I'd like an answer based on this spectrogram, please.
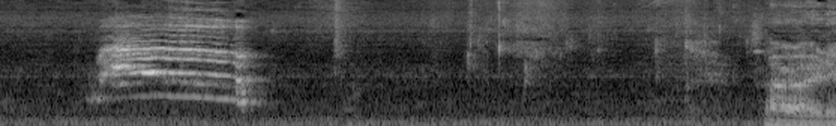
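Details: Ares, a white and orange male kitten, meows once during a bath indoors: a single harmonic mew lasting under a second, slightly rising then falling, over dripping water, with a person's voice starting near the end.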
